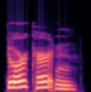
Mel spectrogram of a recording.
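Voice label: "door curtain", British English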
